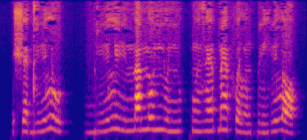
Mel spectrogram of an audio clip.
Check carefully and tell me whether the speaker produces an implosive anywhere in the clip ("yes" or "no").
yes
